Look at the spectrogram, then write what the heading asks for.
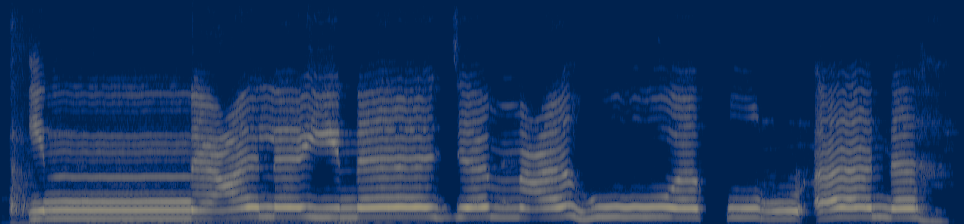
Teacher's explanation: Inna ada nun tasdid, nun musadah ya. Wajibul gunah akmalun paling sempurna dua sampai tiga harakat ditekan dan ditahan di suaranya dimasukkan ke rongga hidung.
